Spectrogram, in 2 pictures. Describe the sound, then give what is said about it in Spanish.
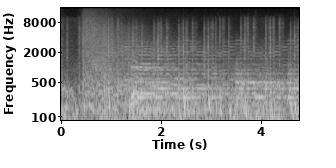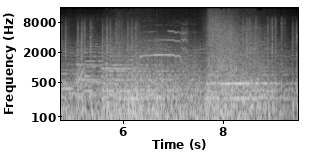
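A black mule ridden by a woman whinnies as it approaches amid a steady, dense clatter of hooves, with low booming rumbles underneath; the scene stays loud and busy throughout, with no one speaking. “Abran paso, abran paso que se acerca. Ser un macho negro y una mujer la que lo monta.”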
